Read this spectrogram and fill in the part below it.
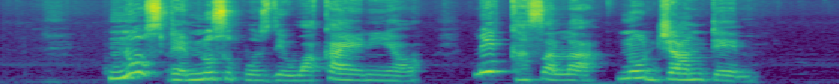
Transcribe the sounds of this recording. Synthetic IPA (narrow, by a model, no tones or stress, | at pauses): nosdɛ̃mnosupozdewakaɛniaw | mekːasalanod͡ʒãmdɛ̃m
